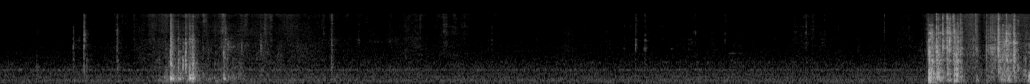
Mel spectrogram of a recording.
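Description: Metal parts and tools clinking on a workbench as a differential carrier with its ring gear is handled. There are a few light clicks and a sharper clink about two seconds in, then a louder metallic clatter near the end.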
